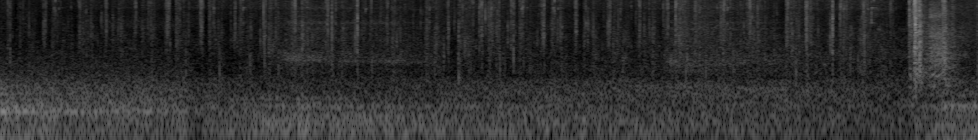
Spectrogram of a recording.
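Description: Footsteps tap on a wet pavement.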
